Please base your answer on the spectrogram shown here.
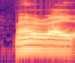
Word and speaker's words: Meher Rai: Today we have our first female cricketer for BCC playing for Patiala Shahi, Miss Meher Rai. Meher Rai, did I pronounce it right? Yes, you did.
